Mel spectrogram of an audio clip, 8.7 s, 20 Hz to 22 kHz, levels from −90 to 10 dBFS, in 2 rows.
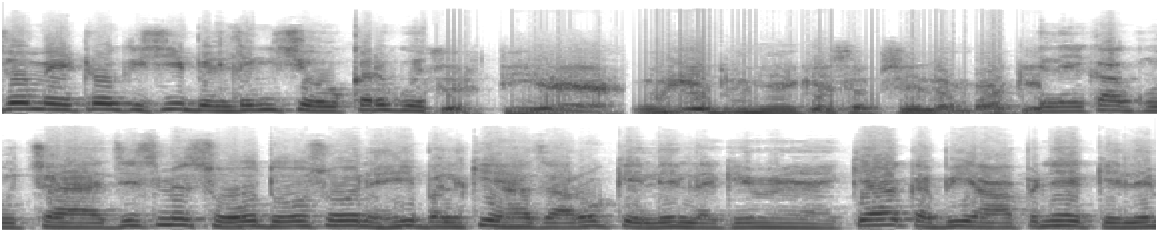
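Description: Interleaved audio read as planar runs from 1.59 to 3.90 s: each 21.77 ms block of alternating left and right samples is split into halves played side by side at half speed, so the sound drops an octave, doubles and chops at 45.9 Hz.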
